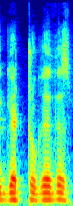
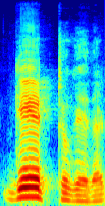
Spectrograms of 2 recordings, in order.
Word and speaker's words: get together: three or four alumni get togethers because they alumni bring money of course okay so so you know we always have lots of get togethers but many people pronounce get together as gate together gate is another matter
